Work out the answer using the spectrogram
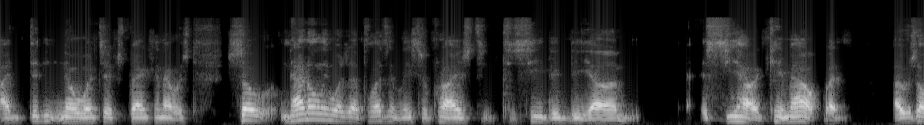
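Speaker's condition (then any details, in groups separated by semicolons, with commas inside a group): Cerebral palsy; predicted not to eat or speak, does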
